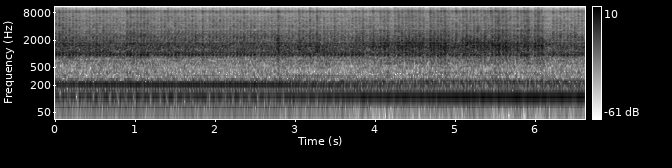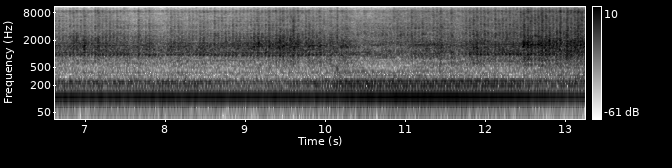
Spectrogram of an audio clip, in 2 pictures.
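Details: Engine at idle with a steady hum and a faint regular tapping, about three per second, riding over it. This is a possible engine knock whose cause is not evident.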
